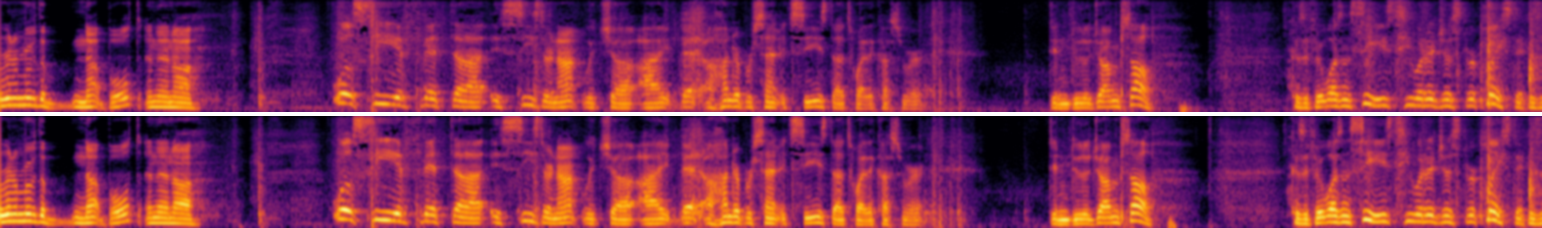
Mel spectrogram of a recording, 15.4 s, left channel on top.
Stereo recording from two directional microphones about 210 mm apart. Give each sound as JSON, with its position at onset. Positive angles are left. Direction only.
{"t": 0.0, "sound": "speech", "side_deg": -25}
{"t": 3.3, "sound": "speech", "side_deg": -45}
{"t": 10.5, "sound": "speech", "side_deg": -40}
{"t": 12.9, "sound": "speech", "side_deg": -45}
